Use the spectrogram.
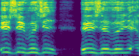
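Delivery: poor put-on French accent. Retelling an old wrestling promo, imitating Jean-Paul Levesque's bad French accent. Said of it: "that French accent".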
